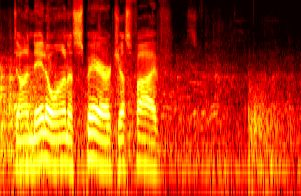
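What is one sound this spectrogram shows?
A bowling pin clatters as it rolls into the gutter.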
